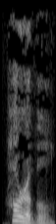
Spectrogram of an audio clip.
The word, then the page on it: horrible: anglais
